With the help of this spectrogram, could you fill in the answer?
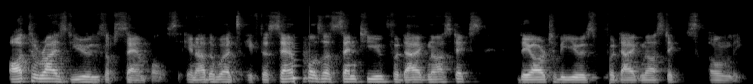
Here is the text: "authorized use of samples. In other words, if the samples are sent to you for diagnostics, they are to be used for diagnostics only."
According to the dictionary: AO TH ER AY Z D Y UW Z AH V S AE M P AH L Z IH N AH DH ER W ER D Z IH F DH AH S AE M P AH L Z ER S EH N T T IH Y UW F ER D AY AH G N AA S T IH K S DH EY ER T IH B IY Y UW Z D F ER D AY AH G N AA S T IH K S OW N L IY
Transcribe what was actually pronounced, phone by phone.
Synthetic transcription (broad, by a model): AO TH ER AY Z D Y UW Z AH V S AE M P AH L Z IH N AH DH ER W ER D Z IH F DH AH S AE M P L Z ER S EH N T T IH Y UW F ER D AY AH G N AA S T IH K S DH EY ER T IH B IY Y UW Z D F ER D AY AH G N AA S T IH K S OW N L IY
